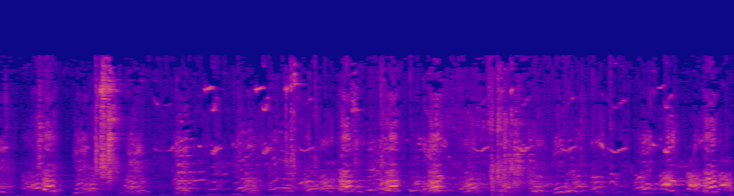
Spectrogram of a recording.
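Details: Black and tan male Kelpie, two years old, a young yard and stock working dog trained to back and bark on command; sharp barks and yips come in irregular bursts, about two a second, with people talking nearby.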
